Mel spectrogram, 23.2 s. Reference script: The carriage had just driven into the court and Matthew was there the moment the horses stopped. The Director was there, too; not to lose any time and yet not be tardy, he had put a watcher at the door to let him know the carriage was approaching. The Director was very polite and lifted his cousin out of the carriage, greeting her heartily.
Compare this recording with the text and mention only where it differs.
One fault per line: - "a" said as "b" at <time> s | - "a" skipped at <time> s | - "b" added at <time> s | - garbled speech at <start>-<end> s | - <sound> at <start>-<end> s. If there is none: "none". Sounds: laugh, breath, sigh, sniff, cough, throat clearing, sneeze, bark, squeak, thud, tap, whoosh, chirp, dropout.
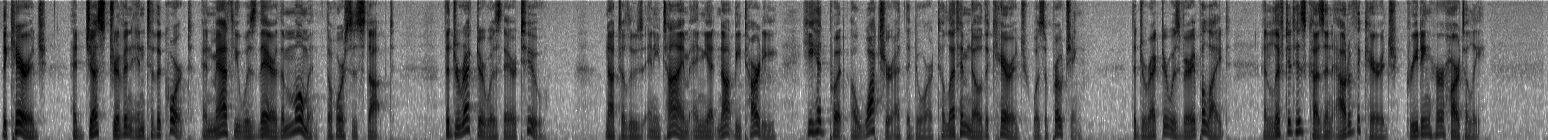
none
